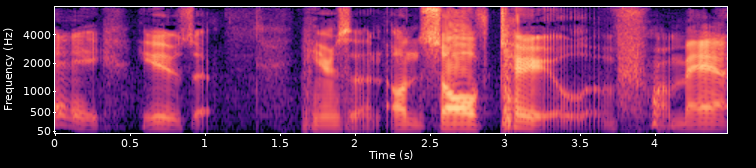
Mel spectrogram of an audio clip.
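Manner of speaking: booming, slow mystery-show narrator voice. Imitating the Unsolved Mysteries host introducing the story: Robert Stack voice. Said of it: "I'm trying to do, uh, what's his name from Unsolved Mysteries".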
